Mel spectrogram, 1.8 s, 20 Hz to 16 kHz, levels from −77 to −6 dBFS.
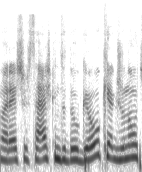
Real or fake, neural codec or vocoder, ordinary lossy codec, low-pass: real; none; Opus, 16 kbps; 14.4 kHz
